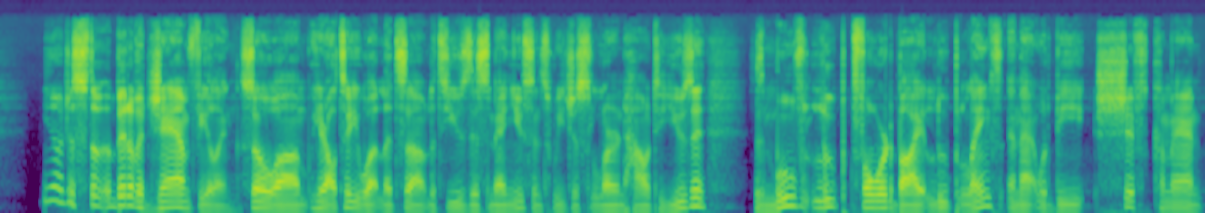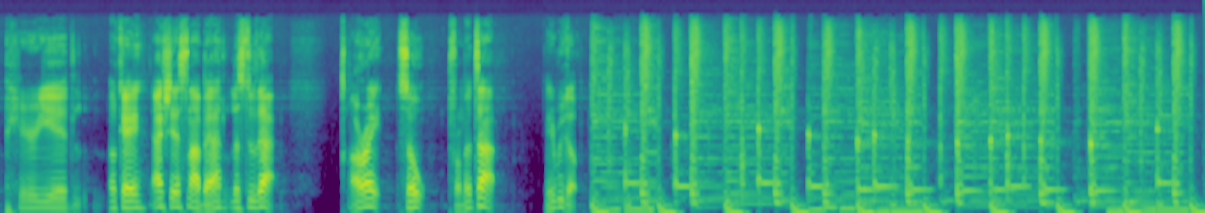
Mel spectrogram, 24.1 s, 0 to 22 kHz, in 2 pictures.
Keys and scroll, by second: 12.0 shift+super+., 12.6 shift+super+,, 13.0 shift+super+..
